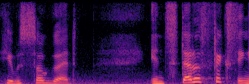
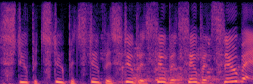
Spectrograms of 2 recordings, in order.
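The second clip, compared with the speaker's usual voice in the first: rapid-fire, higher mock outburst; punchy repeated blurts, louder on each hit; venting frustration; 6 semitones higher, 3 dB louder than usual. Parent venting what was held in, exasperated. Acting out their hidden frustration.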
